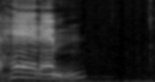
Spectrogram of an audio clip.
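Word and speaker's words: חרם: 그 진멸하다고 할 때 히브리 말로 헤렘 그럽니다. 헤렘 헤렘 그렇게 발음합니다. 근데이 헤렘이라고 하는 것은 하나도 살리지 말고 하나도 살리지 말고 죽이는 거예요.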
